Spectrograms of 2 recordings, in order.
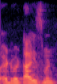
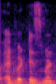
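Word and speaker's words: advertisement: ये एडवर्टिजमेंट, ठीक है, इसको ना अक्सर जो लोग हैं ना, इसको एडवर्टाइजमेंट प्रोनाउंस करते हैं। ये जब एज अ वर्ब यूज़ होता है ना, इसको आप एडवर्टाइज बोलते हैं, ठीक है, एडवर्टाइज। लेकिन जब ये एज अ नाउन यूज़ होता है तो फिर आप इसको एडवर्टिजमेंट प्रोनाउंस करेंगे।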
